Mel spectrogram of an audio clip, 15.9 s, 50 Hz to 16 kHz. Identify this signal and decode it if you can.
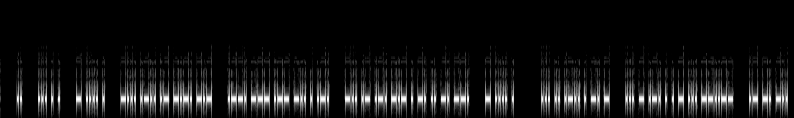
Morse code, heard as a keyed tone, about 37 wpm, 650 Hz. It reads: I SEE THE BLACK POWDER DARKENING THE SILENT STREETS, AND
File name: Book Two / 10-Chapter 10 - Epilogue - 36 WPM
